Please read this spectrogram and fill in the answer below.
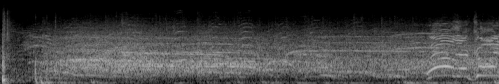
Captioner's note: audience cheers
